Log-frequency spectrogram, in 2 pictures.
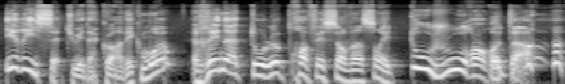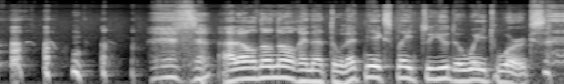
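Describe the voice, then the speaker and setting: A man's voice: a little high, mellow. A man who is a native French speaker, teaching a live lesson, reading out viewer comments and explaining them in English with frequent chuckles.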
